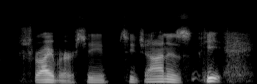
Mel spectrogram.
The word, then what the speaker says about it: Schreiber: do you say his last name again Le shriber shriber see see John is he I always kept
